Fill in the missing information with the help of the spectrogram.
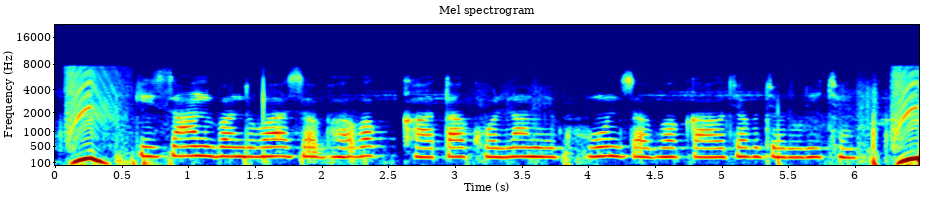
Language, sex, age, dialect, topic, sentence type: Maithili, female, 18-24, Angika, banking, question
